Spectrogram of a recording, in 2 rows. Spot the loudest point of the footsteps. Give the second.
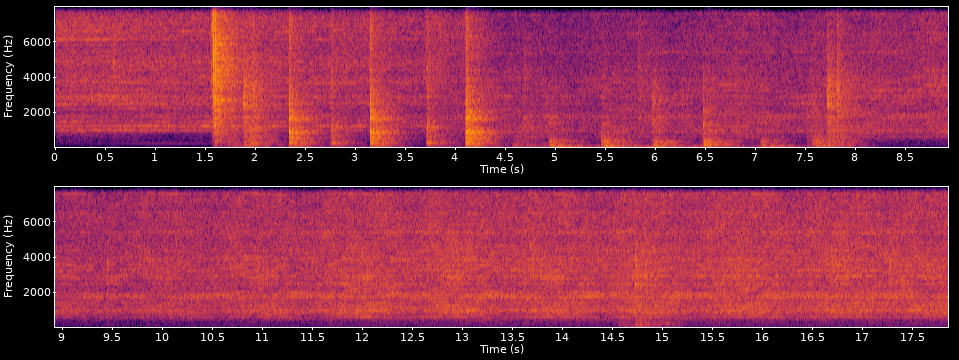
4 s.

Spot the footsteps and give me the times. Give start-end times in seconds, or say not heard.
1.6-7.8.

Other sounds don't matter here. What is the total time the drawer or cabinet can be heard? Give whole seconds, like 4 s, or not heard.
2 s.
